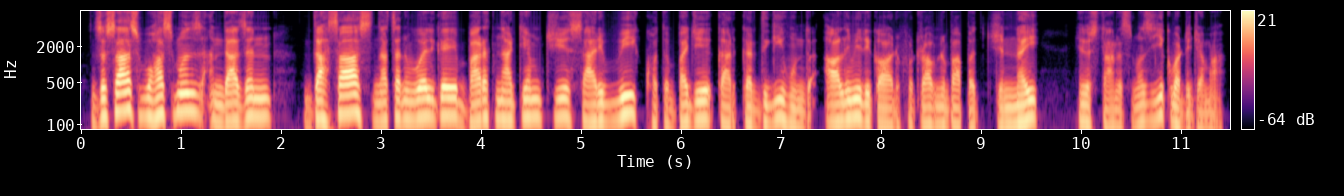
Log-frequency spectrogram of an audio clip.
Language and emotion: Kashmiri, neutral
